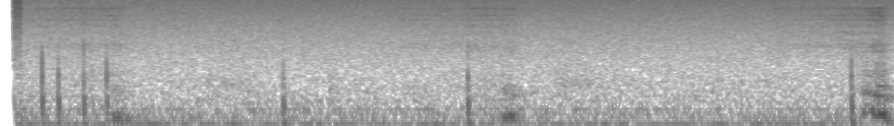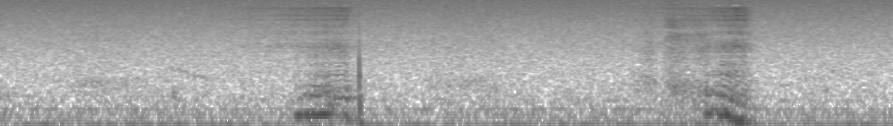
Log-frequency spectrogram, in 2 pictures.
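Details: Sleeping Belgian Malinois puppy snoring softly: three low, rasping snores spaced about four seconds apart, rising out of a quiet indoor background with faint low hum and occasional small clicks.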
